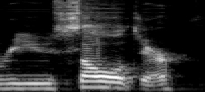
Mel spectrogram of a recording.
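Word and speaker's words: Ryusoulger: No, it's just we've also got some news about Ryu Soldier, and yes, that is the official pronunciation, Ryu Soldier.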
